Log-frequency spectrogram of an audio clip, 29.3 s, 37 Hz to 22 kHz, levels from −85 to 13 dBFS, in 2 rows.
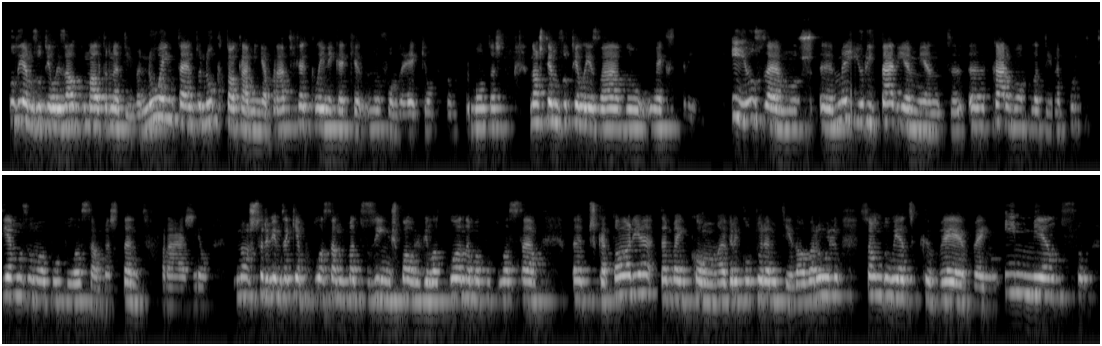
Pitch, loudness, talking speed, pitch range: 205 Hz, -27 LUFS, 135 wpm, 195-230 Hz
